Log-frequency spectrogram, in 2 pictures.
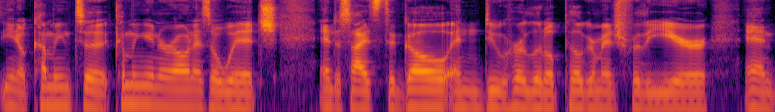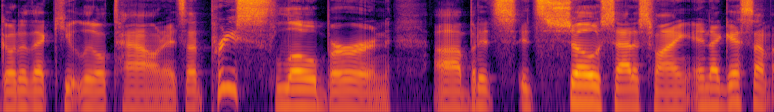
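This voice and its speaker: A man's voice: medium pitch, vocal fry, smooth, no room sound, clean studio sound. A man in his thirties giving casual reaction commentary in a musing, thoughtful way that often trails off. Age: 30s. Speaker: reactor and host, opera singer.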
